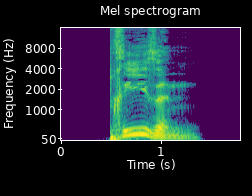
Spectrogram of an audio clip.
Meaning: inflection of preisen: 1. first/third-person plural preterite 2. first/third-person plural subjunctive II
- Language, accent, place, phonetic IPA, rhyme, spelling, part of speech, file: German, Germany, Berlin, [ˈpʁiːzn̩], -iːzn̩, priesen, verb, De-priesen.ogg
